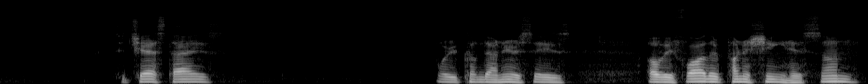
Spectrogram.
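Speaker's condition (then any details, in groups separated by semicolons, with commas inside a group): No condition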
